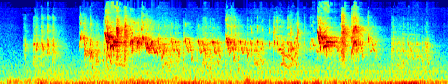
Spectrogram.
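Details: A group of Budgerigars in a travel cage, set for transport, feeding and playing, chatter in bursts of scratchy, high warbles and sharp squawks, with several birds overlapping.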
